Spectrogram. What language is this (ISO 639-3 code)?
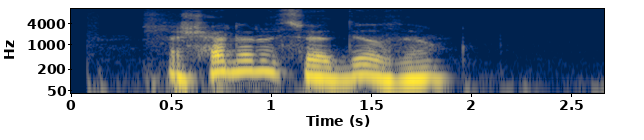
kab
